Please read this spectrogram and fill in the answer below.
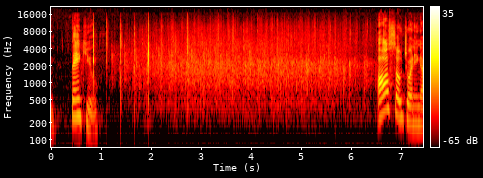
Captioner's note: applause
